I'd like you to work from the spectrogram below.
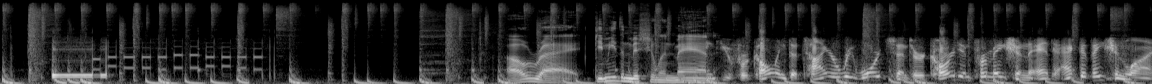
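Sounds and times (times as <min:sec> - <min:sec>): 
touch-tone DTMF keypad beeps dialing a toll-free 800 number: 0:00.5 - 0:02.7
speech: 0:05.1 - 0:11.5.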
